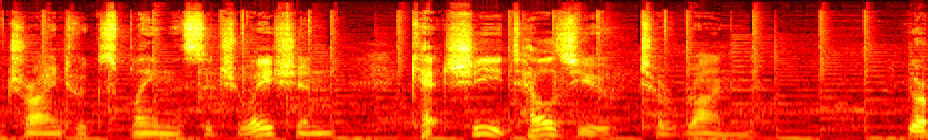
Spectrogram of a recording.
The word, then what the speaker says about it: Cait Sith: Cait Sith, and yes, I am pronouncing it correctly as it is a Gaelic term meaning fairy cat, is introduced to the party during their exploration of the Gold Saucer.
